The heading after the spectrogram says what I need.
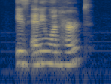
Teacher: This is a yes/no question, so the intonation rises at the end. Notice how this question is asked in a worried way.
